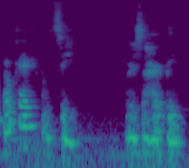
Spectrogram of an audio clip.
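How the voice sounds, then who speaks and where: A woman reads aloud to young children in a low voice with lively swings. She takes her time and asks encouraging questions as host. The room is echoey, with the mic at a distance and faint noise behind. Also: normal speed, gravelly.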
